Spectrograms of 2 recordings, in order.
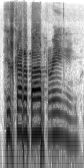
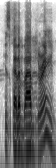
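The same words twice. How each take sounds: First: High, louder character echo; put-on high voice. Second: Said in the usual way. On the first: Echoing the Bob Green line, high character voice.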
